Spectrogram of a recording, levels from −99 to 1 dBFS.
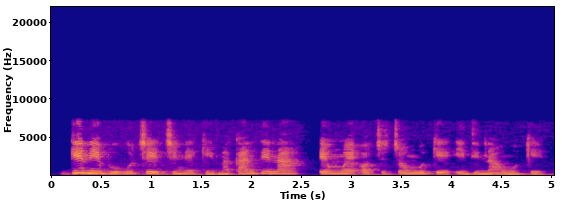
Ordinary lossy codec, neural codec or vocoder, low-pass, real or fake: none; none; 7.2 kHz; real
